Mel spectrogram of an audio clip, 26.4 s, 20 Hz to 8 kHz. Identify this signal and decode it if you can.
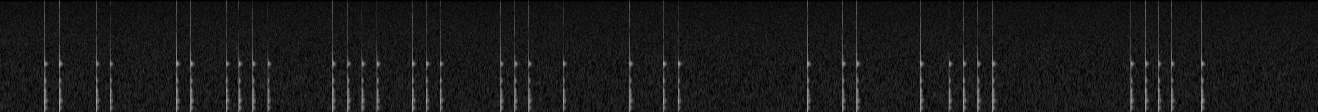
Tap code, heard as knocks on wood, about 4 knocks a second. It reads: GISLB BD Q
